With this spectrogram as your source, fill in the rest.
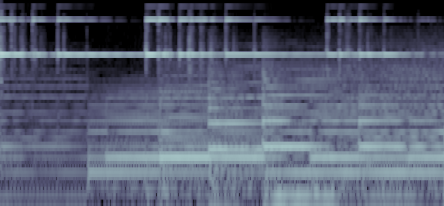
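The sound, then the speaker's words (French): A doorbell rings at a presbytery door, with bright, sustained chiming tones that step to new pitches several times. A high ringing overtone runs throughout, with no voices. “lendemain matin, l'on sonne au presbytère.”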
